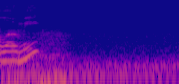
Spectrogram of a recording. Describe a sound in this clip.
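A young woman speaks briefly into a microphone.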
